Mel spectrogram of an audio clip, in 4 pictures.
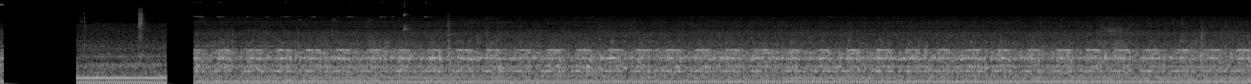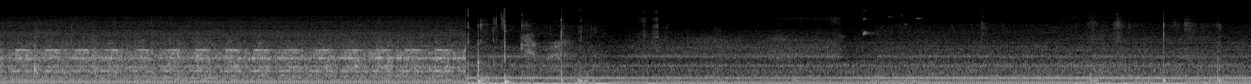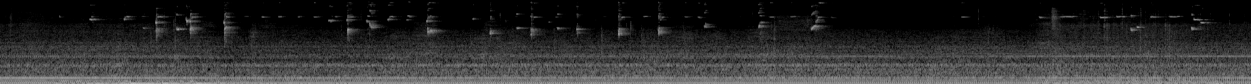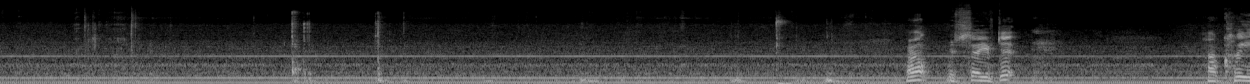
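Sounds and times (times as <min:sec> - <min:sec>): drill bit squeaking in metal: 0:02.0 - 0:16.2, 0:21.0 - 0:21.9, 0:25.6 - 0:33.5, 0:34.6 - 0:37.5
milling machine running: 0:02.0 - 0:17.2, 0:24.4 - 0:39.0.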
